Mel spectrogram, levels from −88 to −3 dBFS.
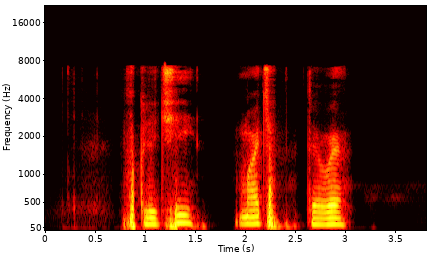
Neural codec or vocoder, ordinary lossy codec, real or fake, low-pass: autoencoder, 48 kHz, 32 numbers a frame, DAC-VAE, trained on Japanese speech; AAC, 32 kbps; fake; 7.2 kHz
